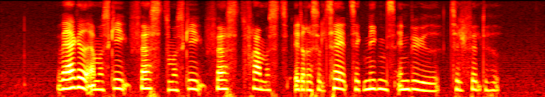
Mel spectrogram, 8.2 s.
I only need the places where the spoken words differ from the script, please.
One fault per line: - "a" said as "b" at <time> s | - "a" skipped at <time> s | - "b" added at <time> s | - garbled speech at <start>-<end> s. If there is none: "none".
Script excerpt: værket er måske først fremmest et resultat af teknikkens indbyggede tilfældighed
- "måske først" added at 2.5 s
- "af" skipped at 5.2 s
